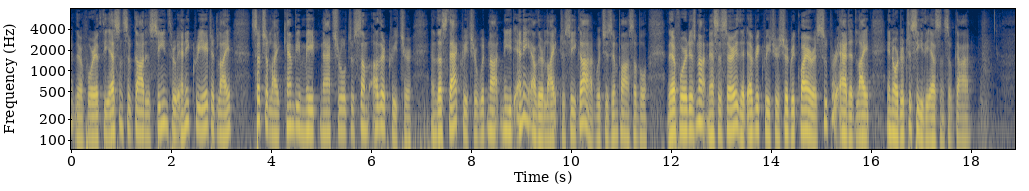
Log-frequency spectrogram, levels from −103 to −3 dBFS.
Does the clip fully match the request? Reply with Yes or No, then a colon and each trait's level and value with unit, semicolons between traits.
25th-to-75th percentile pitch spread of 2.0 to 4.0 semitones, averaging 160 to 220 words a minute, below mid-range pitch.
Yes: average, 3.7 semitones; average, 190 wpm; low, 130 Hz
